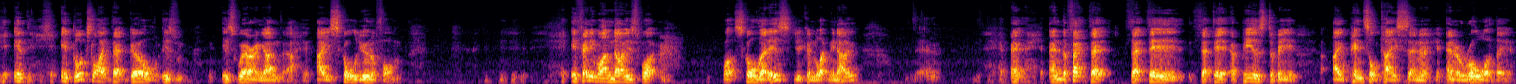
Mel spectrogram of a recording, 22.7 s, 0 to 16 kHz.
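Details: Adult man, over 25, who stutters, with word and part-word repetitions; stuttering.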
